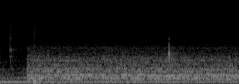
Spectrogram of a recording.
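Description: A steady low hum, joined about a third of a second in by a louder, even, machine-like noise that holds. One short tap of a knife on a plastic chopping board comes near the end.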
